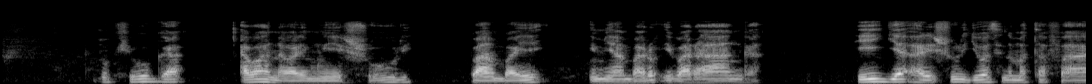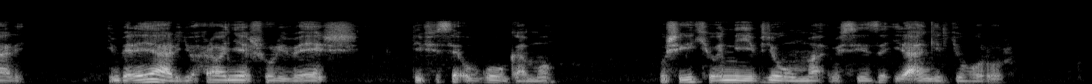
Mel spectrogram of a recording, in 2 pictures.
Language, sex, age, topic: Rundi, male, 50+, education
